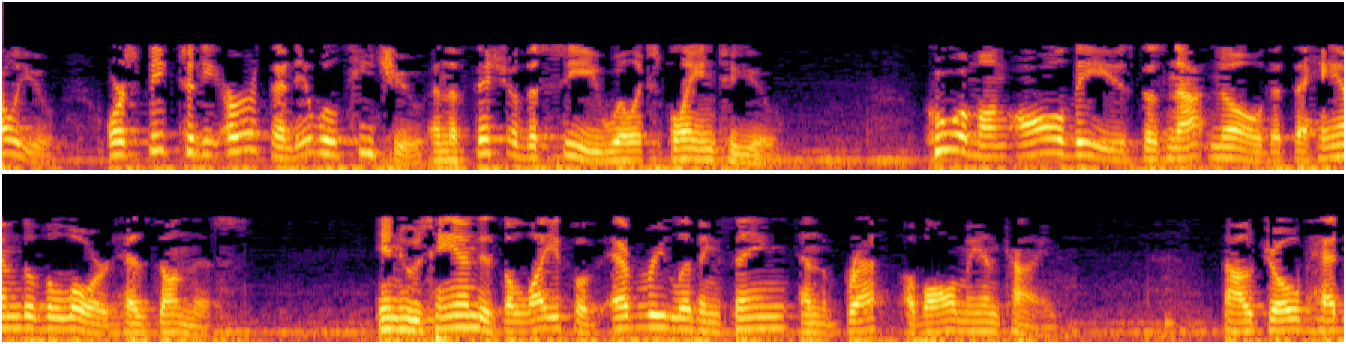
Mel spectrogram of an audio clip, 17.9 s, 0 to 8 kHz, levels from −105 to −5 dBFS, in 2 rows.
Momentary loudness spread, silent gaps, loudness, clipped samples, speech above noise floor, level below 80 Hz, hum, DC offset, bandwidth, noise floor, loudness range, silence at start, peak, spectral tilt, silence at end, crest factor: 14 LU; none; -16 LUFS; under 0.1%; 23 dB; -36 dBFS; none; under 0.1%; 4 kHz; -38 dBFS; 3 LU; 0 s; 0 dBFS; -12.5 dB/octave; 0 s; 16 dB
